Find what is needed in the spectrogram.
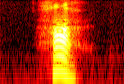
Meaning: acronym of Հարավաֆրիկյան Հանրապետություն (Haravafrikyan Hanrapetutʻyun, “RSA”)
- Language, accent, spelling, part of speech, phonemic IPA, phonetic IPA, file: Armenian, Eastern Armenian, ՀԱՀ, proper noun, /hɑh/, [hɑh], Hy-ՀԱՀ.ogg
